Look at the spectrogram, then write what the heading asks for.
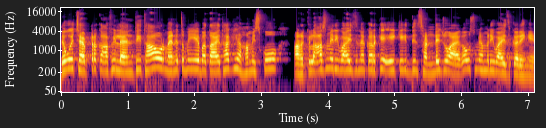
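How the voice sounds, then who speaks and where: At a moderate pace with hardly any pauses, a man speaks at an extremely high pitch. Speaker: online science teacher. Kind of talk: lecture. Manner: animated.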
